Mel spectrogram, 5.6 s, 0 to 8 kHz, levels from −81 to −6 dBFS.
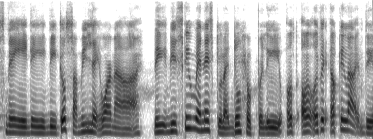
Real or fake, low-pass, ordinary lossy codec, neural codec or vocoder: fake; none; none; codec, 16 kHz, 1 kbps, FunCodec, trained on LibriTTS, 50 frames a second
